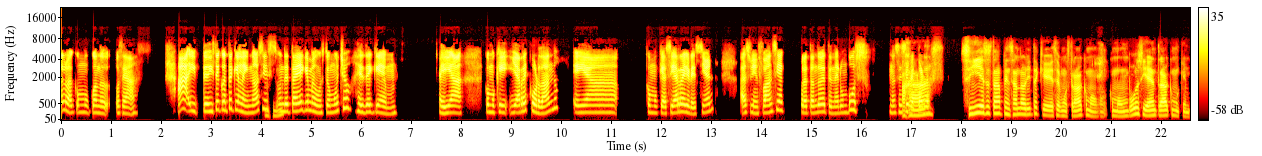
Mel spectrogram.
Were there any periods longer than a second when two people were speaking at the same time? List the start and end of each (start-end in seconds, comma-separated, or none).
none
